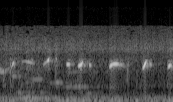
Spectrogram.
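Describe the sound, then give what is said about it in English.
A man coming down the stairs whistles a bright, bouncy tune, a string of short rising and falling notes in a quick, cheerful rhythm, clear with no talking. “Down the stairs comes the happily demented Mr. Van Dyke, whistling cheerfully.”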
